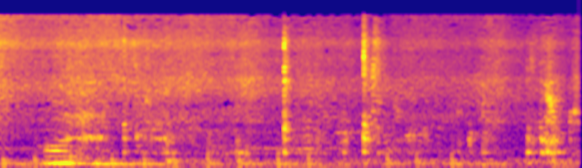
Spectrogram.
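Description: Raw mutton pieces being stirred into onion-and-spice masala in an aluminium kadhai with a metal spoon: a steady frying sizzle, with the spoon scraping and twice knocking sharply against the pan near the middle.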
